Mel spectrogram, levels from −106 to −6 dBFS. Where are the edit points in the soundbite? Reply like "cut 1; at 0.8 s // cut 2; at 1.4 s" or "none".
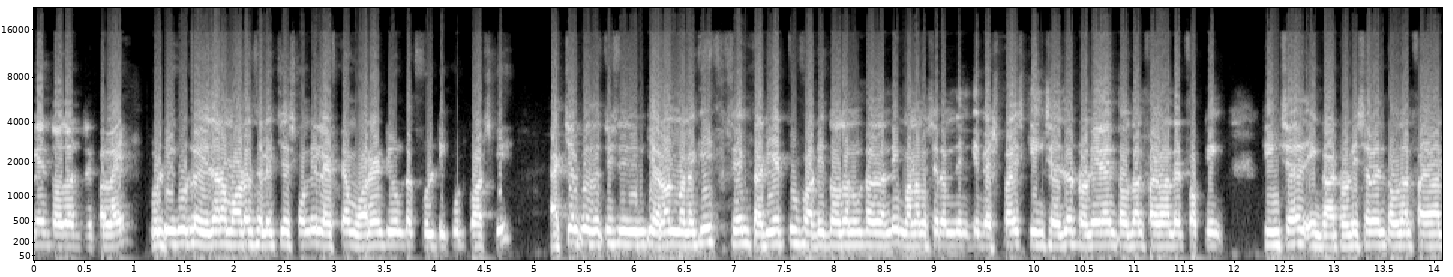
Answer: cut 1; at 1.0 s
